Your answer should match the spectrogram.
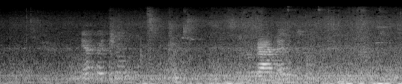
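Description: Steady rumbling room noise with a few brief, indistinct words from a voice away from the microphone, about a second in and again past the middle.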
